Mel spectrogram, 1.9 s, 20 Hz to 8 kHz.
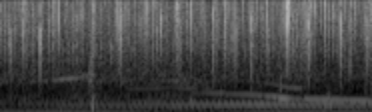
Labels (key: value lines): label: biophony
recorder: SoundTrap 300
